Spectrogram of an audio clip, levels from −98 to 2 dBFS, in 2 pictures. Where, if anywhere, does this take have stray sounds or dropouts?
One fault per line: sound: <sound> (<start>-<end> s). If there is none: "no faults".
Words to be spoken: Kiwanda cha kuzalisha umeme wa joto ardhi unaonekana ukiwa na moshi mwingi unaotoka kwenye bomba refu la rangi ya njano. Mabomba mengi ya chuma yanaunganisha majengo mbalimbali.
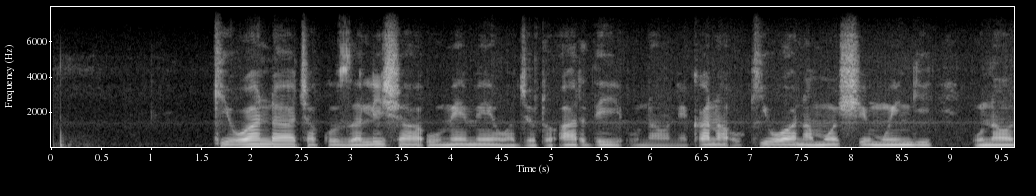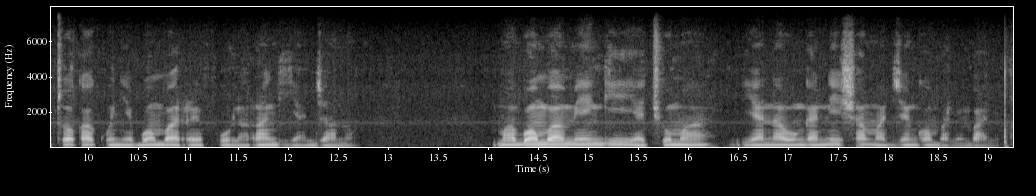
no faults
